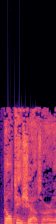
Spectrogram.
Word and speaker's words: Belteshazzar: Their real names are, Daniel's Belteshazzar, that's the right way to say it, Hananiah, Mishael, and Azariah.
